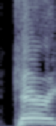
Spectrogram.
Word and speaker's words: Cary: a great town and incidentally kerry north carolina is spelled exactly the same way that rob's wife's first name is spelled that's right c a r y kerry and i do believe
